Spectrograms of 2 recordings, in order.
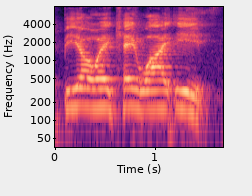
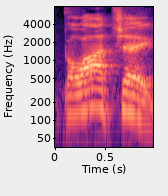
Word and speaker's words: Boakye: It's Boakye. Boakye. Just learn how to say it. The K-Y-E is Che. Che. Right? Boakye.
